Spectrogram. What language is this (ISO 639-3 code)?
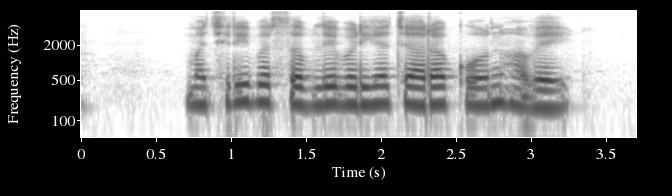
hne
